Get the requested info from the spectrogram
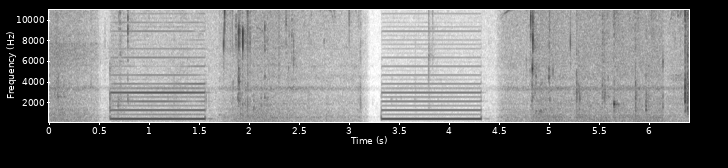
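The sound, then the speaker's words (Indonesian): A phone ringback tone sounds twice as someone phones a woman, each steady one-second buzz separated by a pause of roughly two seconds, loud and clear over a faint hiss of background noise. No one speaks. “Oke, okay, kita telepon ya”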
